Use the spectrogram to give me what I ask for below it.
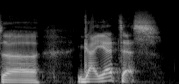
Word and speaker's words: galletas: It's galletas. Galletas? – Yeah, that's how you pronounce it.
